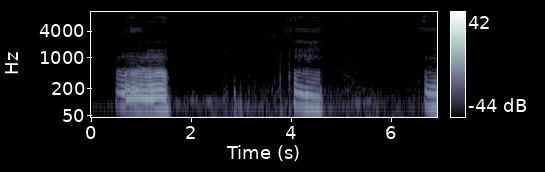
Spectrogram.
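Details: Sleeping baby snoring: two loud, rough, rattling snores on inhaling, with quiet breathing between and a third beginning.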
